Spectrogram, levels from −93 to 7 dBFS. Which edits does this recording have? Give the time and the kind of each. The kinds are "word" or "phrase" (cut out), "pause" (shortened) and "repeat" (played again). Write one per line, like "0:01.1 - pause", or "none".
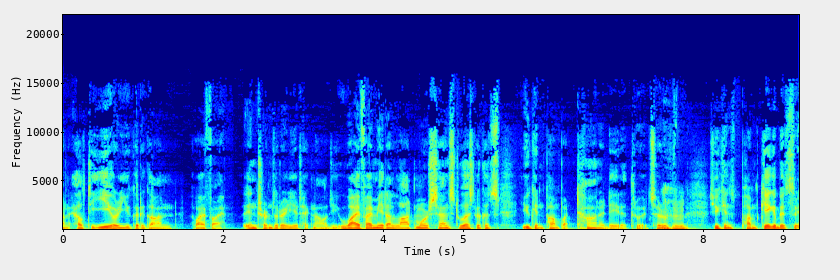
0:01.5 - pause
0:05.1 - word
